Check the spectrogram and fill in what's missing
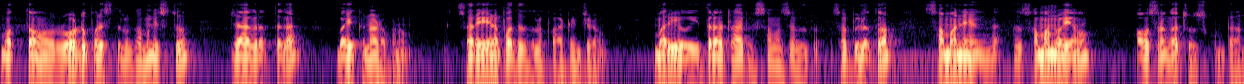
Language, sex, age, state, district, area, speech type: Telugu, male, 45-60, Andhra Pradesh, Kadapa, rural, spontaneous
